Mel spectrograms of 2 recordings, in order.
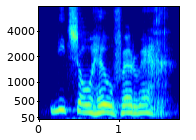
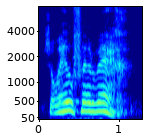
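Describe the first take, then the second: First: "niet" leaned on, slow; slow, correcting "niet" with weight; stress on niet. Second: Said in the usual way. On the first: Shown as a demonstration.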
